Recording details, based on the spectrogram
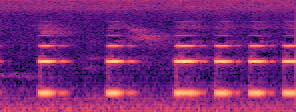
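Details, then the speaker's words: Fourth-generation Kia Sportage: clean repeating parking sensor beeps, short tones with even gaps speeding up, from the center dashboard speaker that handles alert sounds; speaker working normally. "The center speaker is responsible for all the important alert sounds in the vehicle like the turn signal clicking noise, parking sensor beeps,"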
